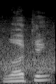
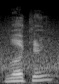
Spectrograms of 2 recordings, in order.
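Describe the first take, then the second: No difference in how they are said.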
